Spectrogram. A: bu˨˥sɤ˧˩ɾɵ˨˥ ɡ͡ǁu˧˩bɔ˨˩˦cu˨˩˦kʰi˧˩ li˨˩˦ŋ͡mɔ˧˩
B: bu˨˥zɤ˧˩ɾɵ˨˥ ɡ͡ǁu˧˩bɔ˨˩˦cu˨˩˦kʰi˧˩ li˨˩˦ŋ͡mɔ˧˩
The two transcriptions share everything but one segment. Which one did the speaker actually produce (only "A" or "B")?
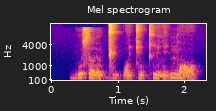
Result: A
